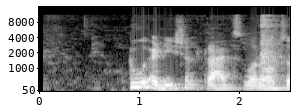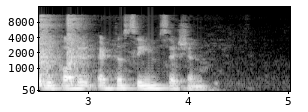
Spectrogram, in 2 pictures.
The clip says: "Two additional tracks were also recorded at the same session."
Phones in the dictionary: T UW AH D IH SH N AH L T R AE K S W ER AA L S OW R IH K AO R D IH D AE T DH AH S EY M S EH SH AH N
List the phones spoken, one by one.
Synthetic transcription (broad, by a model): T UW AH D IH SH AH N T R AE K S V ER AA L S OW R IH K AO R D IH D AE T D AH S EY M S EH SH AH N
